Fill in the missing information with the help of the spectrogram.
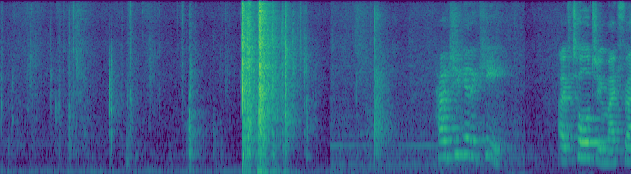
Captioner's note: footsteps, door closing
